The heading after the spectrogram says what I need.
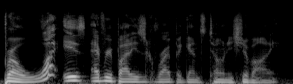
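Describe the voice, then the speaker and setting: A man's voice: fairly low pitch, very animated, brisk, mellow, no echo. A man reviewing a wrestling show in casual commentary, blunt, opinionated and swearing freely.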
